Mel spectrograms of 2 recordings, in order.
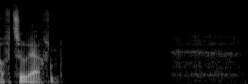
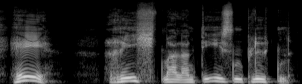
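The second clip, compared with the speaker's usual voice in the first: high, louder friendly call; Elmar calling out; 7 semitones higher, 3 dB louder than usual. A narrator's reading. Elmar calls to the passing elephants, eager call. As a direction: call the others over eagerly. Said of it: "rief Elmar".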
